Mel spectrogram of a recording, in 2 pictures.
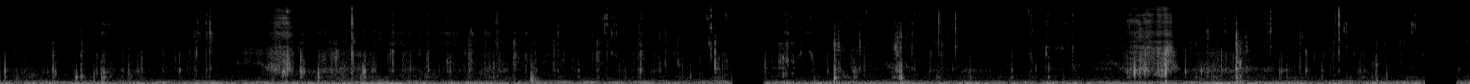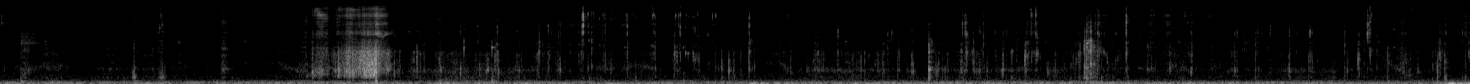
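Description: Close-miked eating sounds: a person chewing and biting pieces of braised chicken (jjimdak), with wet mouth sounds and light clicks and a few louder mouth noises, over a steady low hum. The sound cuts out twice for an instant at edit points.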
